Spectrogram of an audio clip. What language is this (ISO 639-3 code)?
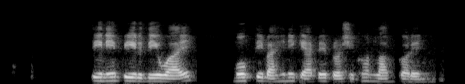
ben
